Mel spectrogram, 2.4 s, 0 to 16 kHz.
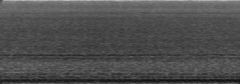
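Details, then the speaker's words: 1992 GMC Sonoma GT, 4.3 V6 CPI, after long idle surge problem fixed with a new spider injector and distributor timing reset by ear: steady, even low idle hum with no misses, surges or knocks. "oh idols like a kitten I'll give you a little bit more time just to prove it"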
